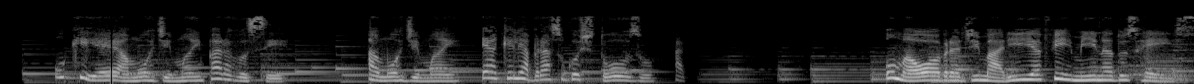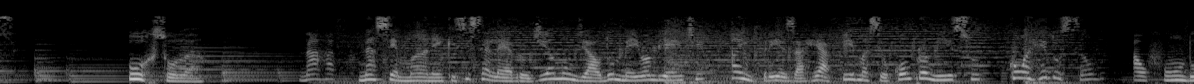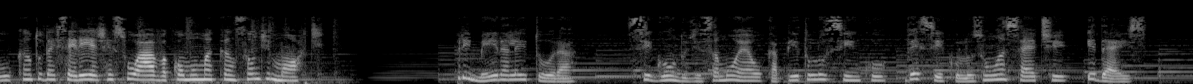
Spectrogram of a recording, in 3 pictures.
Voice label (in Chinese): 葡萄牙语女 外语 讲述; 小语种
